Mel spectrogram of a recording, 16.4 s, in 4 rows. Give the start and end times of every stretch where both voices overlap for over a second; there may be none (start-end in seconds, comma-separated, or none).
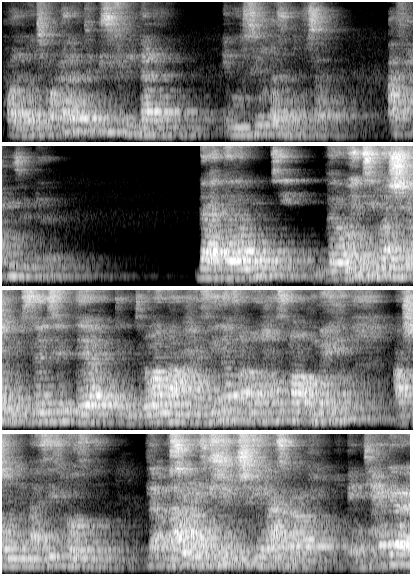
13.8-15.2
